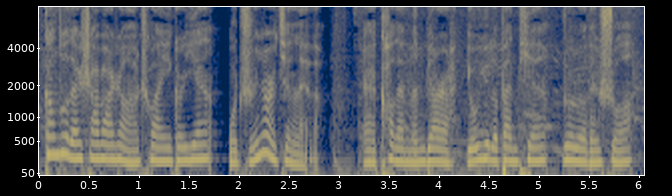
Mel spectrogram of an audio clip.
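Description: A woman tells a comic story in a chatty, lively way, drawing out her particles. Her voice sits at a medium pitch. Soft music plays under her. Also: quick pace. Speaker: radio story host.

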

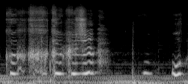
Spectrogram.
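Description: A woman's voice: very high voice, monotone, unhurried. A woman voicing an earnest young voice-actor applicant who pleads politely and stammers in panic, in an audio drama with faint music. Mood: stammering panic. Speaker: applicant Zhang Yiming.

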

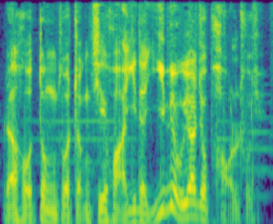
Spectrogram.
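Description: A man narrating a comic story with a lively, expressive reading. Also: on the low side, fast, breathy edge.

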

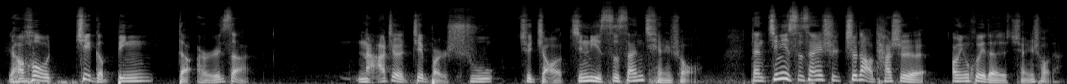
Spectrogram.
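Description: A man casually retelling a drama's plot on a chat show, acting out the characters' lines and bursting into loud swearing at the emotional moments. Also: medium pitch, measured pace, no echo. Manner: animated storytelling, acts out lines with loud swearing outbursts. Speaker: podcast co-host.

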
